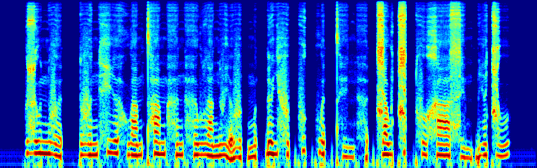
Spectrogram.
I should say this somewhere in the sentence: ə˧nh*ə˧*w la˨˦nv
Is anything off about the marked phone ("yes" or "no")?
no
